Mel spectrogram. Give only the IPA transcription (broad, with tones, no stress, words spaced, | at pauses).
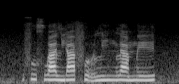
fu˥˨xwä˥˨ ljä˦fo̰˨˩ʊ̯ li˨˦ŋlä˨˦ me˨˦ɪ̯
